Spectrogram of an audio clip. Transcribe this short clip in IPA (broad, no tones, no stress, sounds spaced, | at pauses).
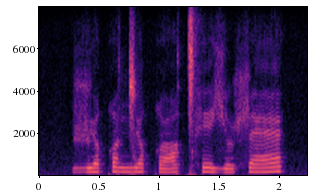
ʐ y qʷ ɯ ŋ͡ǀ y qʷ ɑ ǀʰ e ʑ o ʂ æ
